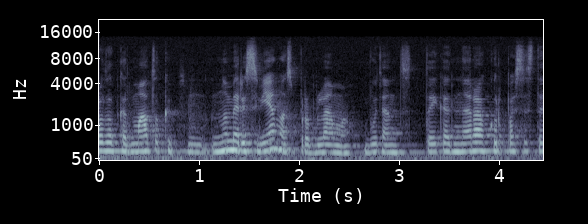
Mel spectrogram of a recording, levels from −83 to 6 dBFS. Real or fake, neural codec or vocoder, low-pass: real; none; 14.4 kHz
